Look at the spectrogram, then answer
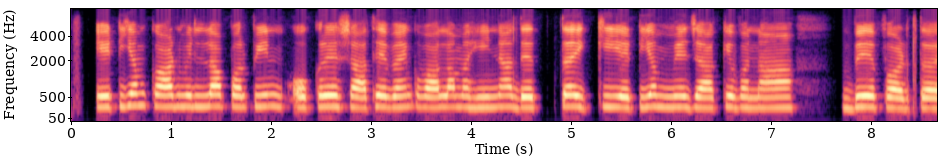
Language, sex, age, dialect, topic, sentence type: Magahi, female, 18-24, Central/Standard, banking, question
